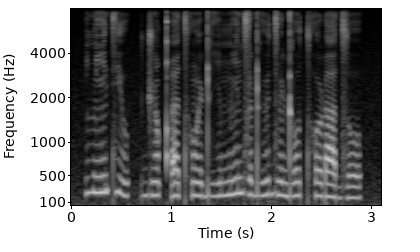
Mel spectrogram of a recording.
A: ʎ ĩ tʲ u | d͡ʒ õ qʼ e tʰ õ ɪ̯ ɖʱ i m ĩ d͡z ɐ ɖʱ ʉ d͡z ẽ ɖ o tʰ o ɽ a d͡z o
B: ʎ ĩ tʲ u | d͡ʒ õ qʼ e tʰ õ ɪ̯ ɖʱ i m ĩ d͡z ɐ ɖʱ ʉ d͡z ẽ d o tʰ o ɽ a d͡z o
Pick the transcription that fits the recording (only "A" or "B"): A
